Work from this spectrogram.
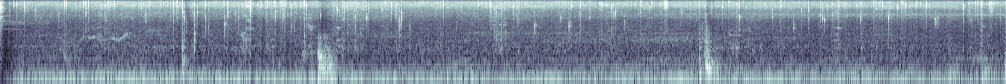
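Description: A snack frying in hot oil sizzles loudly and steadily, with sharp pops and spatters scattered throughout and a few clinks of a utensil.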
